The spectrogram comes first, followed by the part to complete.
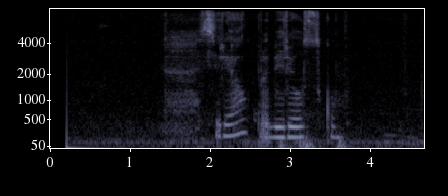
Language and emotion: Russian, sad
